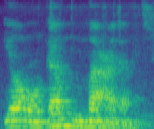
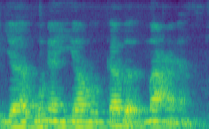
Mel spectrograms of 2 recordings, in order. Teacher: Sebahagiannya mengidghamkan, yakni masukkan kedua-duanya, manakala sebahagian lain mengizharkan, yakni menjelaskan sebutan setiap huruf.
